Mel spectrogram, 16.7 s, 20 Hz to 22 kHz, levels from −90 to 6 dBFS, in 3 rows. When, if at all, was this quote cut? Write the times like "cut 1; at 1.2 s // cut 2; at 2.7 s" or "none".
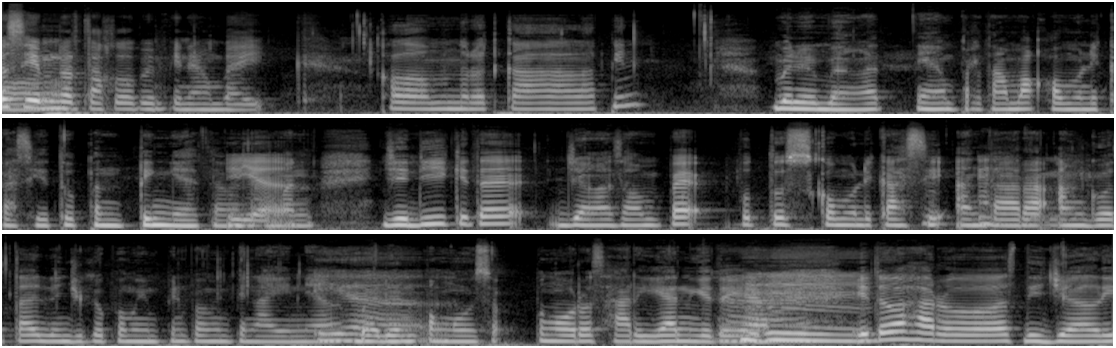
none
